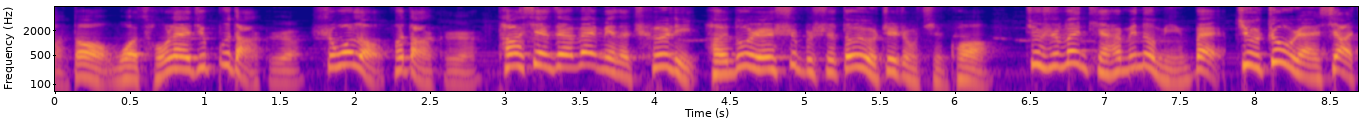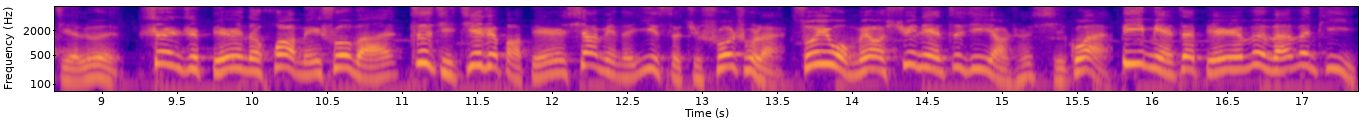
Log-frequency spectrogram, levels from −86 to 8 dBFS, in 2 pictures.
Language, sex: Chinese, male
